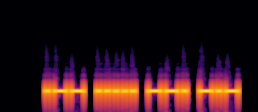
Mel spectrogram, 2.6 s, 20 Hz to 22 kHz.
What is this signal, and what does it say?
Morse code, heard as a keyed tone, about 28 wpm, 700 Hz. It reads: W5GK
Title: USA Call Signs - 4 Characters - Repeated 3x - 28wpm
